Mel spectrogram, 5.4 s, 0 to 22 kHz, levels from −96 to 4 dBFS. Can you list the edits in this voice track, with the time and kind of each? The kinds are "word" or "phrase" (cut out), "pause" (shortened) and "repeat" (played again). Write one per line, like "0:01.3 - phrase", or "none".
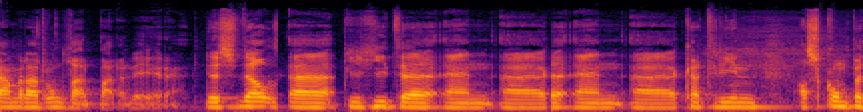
0:01.2 - pause
0:01.7 - word
0:02.1 - word
0:03.4 - repeat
